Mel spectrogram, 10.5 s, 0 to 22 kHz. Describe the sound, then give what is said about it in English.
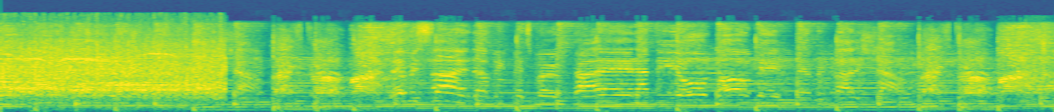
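A ballpark crowd and players on both the Pirates and Mets benches applauding McCutchen's 2,000th hit, a loud, steady wash of clapping and cheering with scattered yells and whoops that carries on without a break for about ten seconds. “Both benches, Pirates and Mets players applauding.”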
